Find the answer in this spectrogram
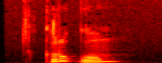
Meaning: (adverb) around, round; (preposition) around; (interjection) about turn, about face
- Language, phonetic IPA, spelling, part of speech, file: Russian, [krʊˈɡom], кругом, adverb / preposition / interjection, Ru-кругом.ogg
